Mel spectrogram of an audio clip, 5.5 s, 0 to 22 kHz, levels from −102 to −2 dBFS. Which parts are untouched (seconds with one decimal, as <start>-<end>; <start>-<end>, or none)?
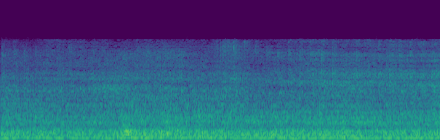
none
